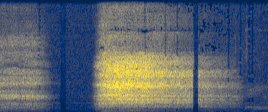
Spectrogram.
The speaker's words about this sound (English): Everybody, you can take a big, deep breath.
